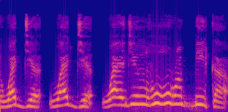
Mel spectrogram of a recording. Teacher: jim juga adalah qalqalah. Jadi kita kena lantunkan sebutannya.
